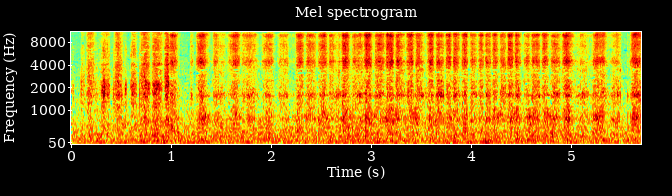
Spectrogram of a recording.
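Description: A graphite 7B pencil held in the fingers shades a large white page of a spiral-bound sketchbook lying flat and solid on a wooden desk. Continuous, rhythmic rubbing and scratching strokes give a bright, hissy texture with little low end, pulsing steadily across the clip.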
